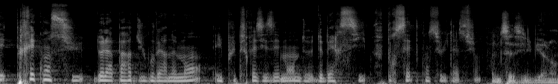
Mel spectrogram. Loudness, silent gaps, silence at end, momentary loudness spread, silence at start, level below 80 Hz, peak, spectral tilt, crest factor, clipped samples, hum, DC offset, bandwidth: -27 LUFS; none; 0 s; 11 LU; 0 s; -32 dBFS; 0 dBFS; -5 dB/octave; 26 dB; under 0.1%; none; under 0.1%; 18 kHz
